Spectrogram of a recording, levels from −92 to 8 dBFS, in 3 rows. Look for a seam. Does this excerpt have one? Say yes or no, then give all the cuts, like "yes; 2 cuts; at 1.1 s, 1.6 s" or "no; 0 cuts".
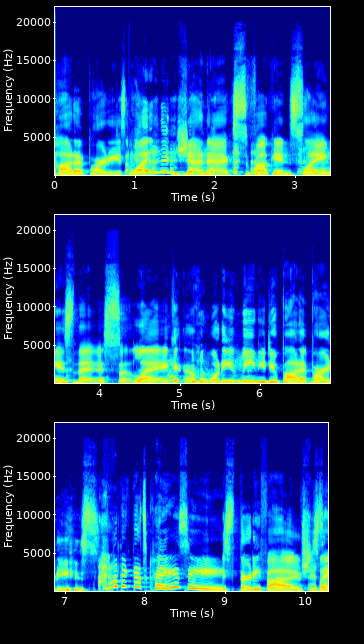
yes; 2 cuts; at 0.9 s, 9.0 s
